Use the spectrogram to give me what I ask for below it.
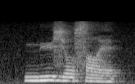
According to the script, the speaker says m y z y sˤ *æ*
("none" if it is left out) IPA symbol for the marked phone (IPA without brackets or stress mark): ɛ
